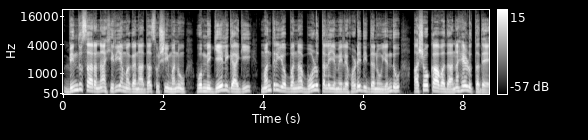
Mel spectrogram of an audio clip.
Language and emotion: Kannada, neutral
